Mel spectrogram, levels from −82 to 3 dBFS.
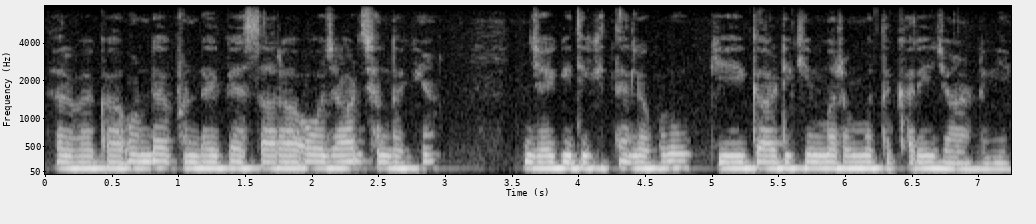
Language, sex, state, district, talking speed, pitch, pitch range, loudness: Garhwali, male, Uttarakhand, Uttarkashi, 175 wpm, 110 Hz, 110-115 Hz, -13 LUFS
